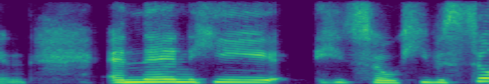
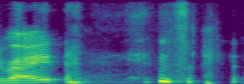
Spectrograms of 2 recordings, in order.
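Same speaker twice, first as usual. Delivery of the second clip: laughing; 2 semitones higher, 8 dB louder than usual. Real, not acted.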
